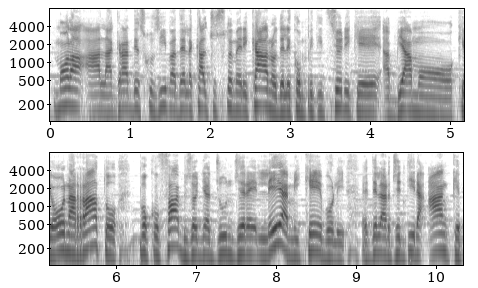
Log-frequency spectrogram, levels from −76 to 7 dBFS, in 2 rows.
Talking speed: 130 wpm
